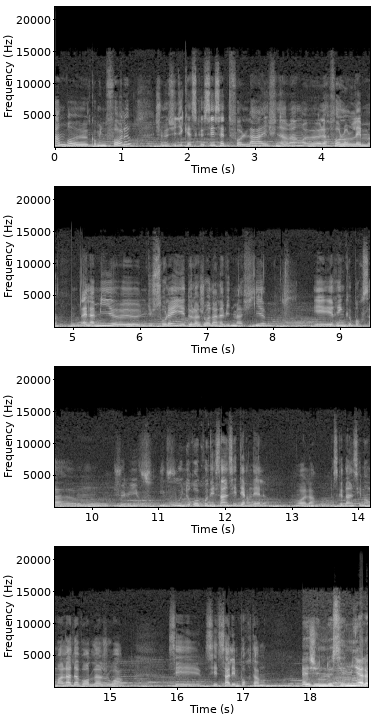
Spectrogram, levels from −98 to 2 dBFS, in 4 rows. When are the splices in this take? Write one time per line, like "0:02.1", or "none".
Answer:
none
